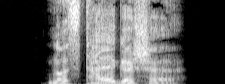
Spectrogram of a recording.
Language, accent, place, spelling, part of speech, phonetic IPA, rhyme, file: German, Germany, Berlin, nostalgische, adjective, [nɔsˈtalɡɪʃə], -alɡɪʃə, De-nostalgische.ogg
- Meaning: inflection of nostalgisch: 1. strong/mixed nominative/accusative feminine singular 2. strong nominative/accusative plural 3. weak nominative all-gender singular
